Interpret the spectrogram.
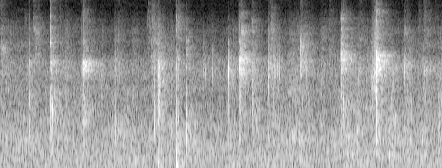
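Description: Close-miked eating sounds of two people chewing chilli garlic and Schezwan noodles: wet mouth smacks and small clicks coming irregularly, several a second at times, with forks working through the food in metal trays.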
